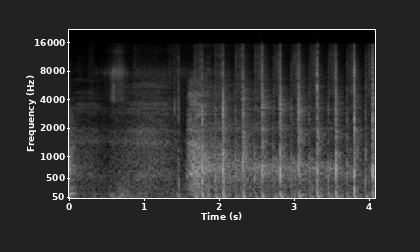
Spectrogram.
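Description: A deck of tarot cards shuffled by hand. A soft rustle of cards comes first, then a fast run of card flicks starts about one and a half seconds in and keeps going.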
